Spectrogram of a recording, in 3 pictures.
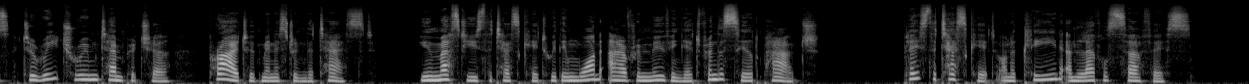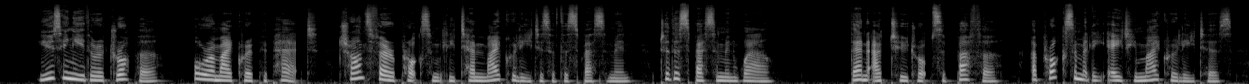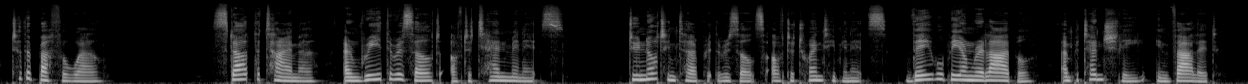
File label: Covid Public Announcement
